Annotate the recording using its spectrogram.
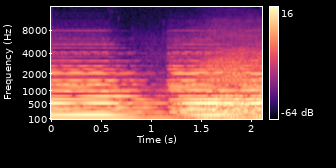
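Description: Church organ playing a psalm tune for congregational singing. The sound dies away briefly about a second in, then the organ comes back in at full strength.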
